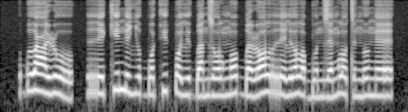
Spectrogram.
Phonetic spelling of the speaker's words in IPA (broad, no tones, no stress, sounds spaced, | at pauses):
ɓ ɤ ʕ e ɭ o | r e kʲ e ŋ e ʎ ɤ ɡ͡b ɔ kʲ ɨ k͡p ɔ lʲ ɤ ɡ͡b a n z o lˠ ŋ ɔ ɡ͡b a ɭ ɒ lˠ r e l ɨ lˠ ɔ ɡ͡b o n z ɛ ŋ lˠ o t ɘ ŋ ɤ ŋ ɛ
